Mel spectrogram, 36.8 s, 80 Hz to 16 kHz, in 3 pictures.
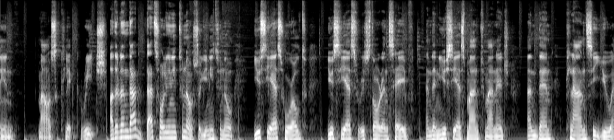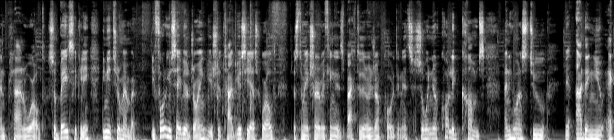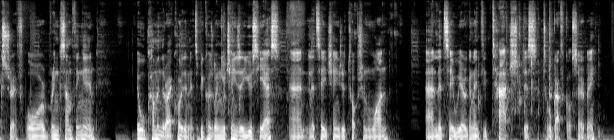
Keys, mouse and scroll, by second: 16.2 click, 16.4-16.8 typing, 16.6 Return, 17.0 Return, 18.2-19.1 scroll down 1, 19.1-19.6 scroll up 1, 19.6 middle click, 28.8 typing, 29.0 Return, 31.4 click, 32.7-33.0 scroll up 1, 33.0 click, 34.3-35.0 typing, 35.2 Return.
